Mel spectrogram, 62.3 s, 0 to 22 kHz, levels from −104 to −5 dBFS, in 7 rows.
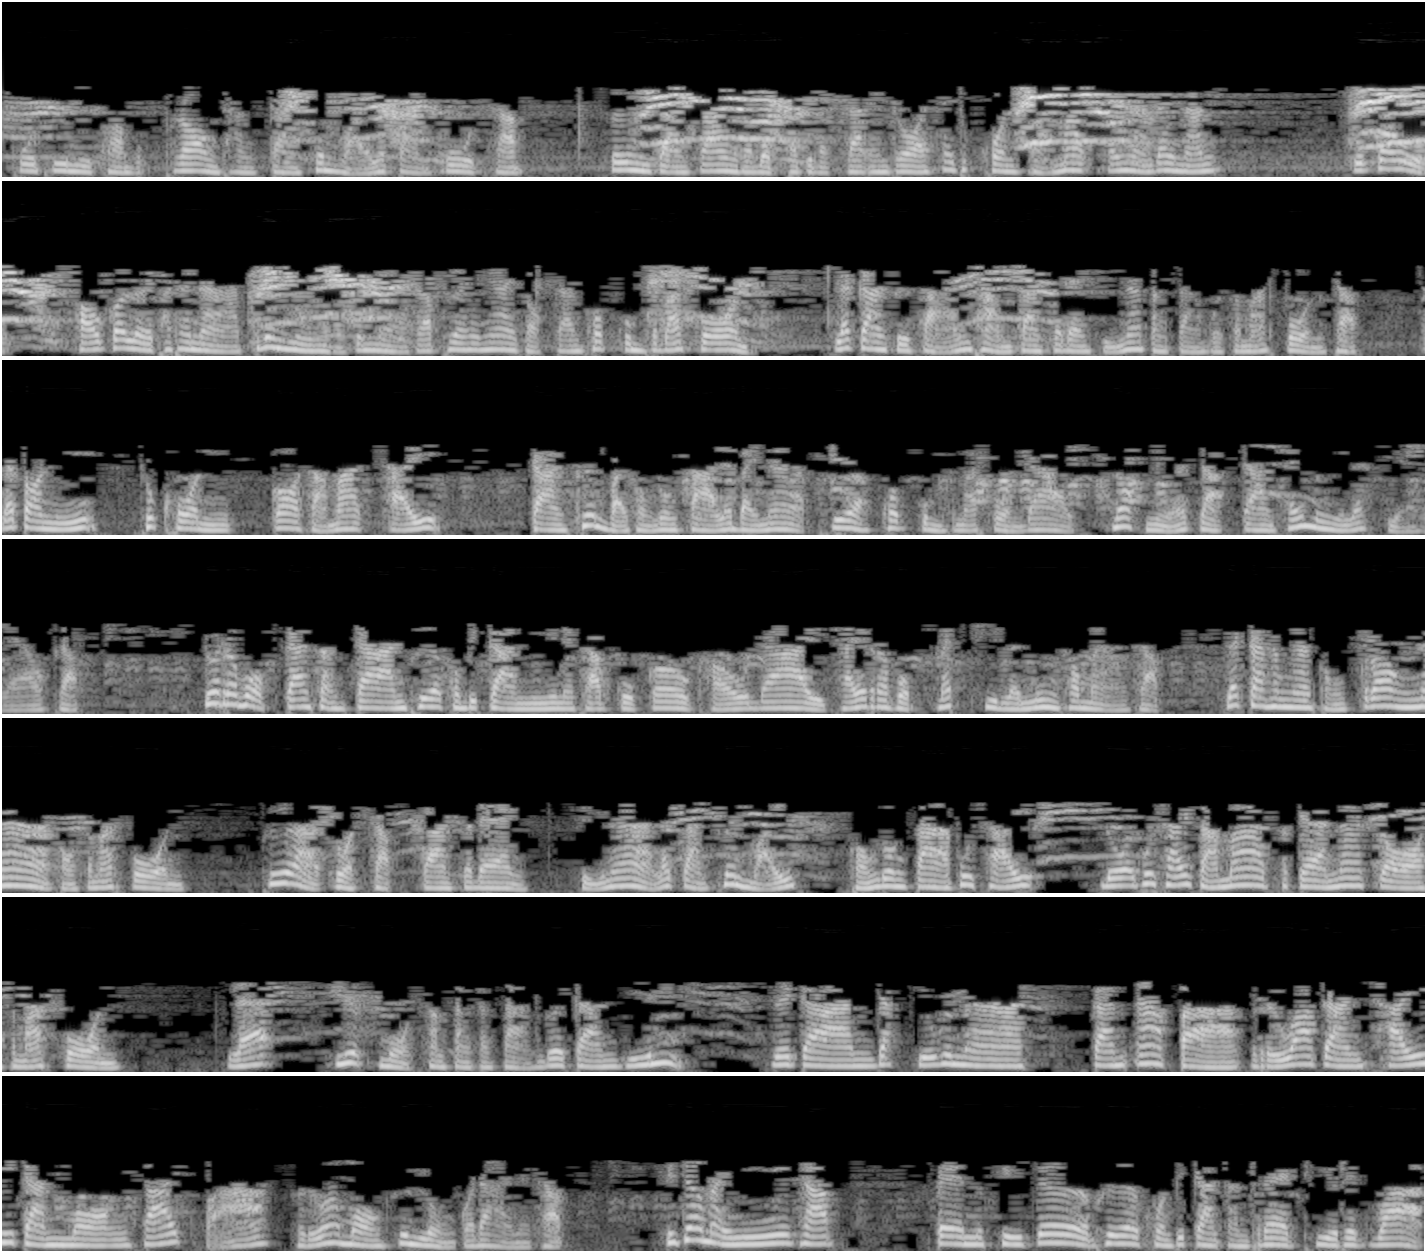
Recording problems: garbled, watery; badly; nothing above 3 kHz
animal sounds; very loud; throughout; 1 dB above the speech

